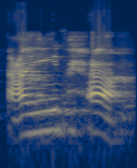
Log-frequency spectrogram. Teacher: عین ہا بیچ حلق سے ادا ہوتے ہیں۔ تو بیچ حلق کہتے ہیں اس حصے کو جہاں پر یہ ہمارے حلق میں ابری ہوئی جو ہڈی ہوتی ہے، جو باہر کو نکلا ہوا حصہ ہوتا ہے حلق کا ہمارا تھوڑا سا، اس کو درمیانی حلق کہتے ہیں۔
